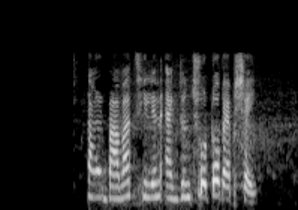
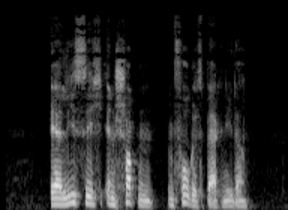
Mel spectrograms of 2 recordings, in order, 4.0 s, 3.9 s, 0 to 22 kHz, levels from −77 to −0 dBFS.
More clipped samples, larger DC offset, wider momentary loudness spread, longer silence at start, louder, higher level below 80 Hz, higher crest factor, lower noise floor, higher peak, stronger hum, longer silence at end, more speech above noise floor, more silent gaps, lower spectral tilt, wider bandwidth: neither; neither; second, 7 LU vs 10 LU; first, 1.15 s vs 0.65 s; first, -17 LUFS vs -20 LUFS; second, -68 dBFS vs -52 dBFS; about the same, 18 dB vs 20 dB; first, -88 dBFS vs -61 dBFS; about the same, -2 dBFS vs 0 dBFS; neither; about the same, 0.55 s vs 0.55 s; first, 71 dB vs 42 dB; neither; second, -2 dB/octave vs -5.5 dB/octave; second, 8 kHz vs 16 kHz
